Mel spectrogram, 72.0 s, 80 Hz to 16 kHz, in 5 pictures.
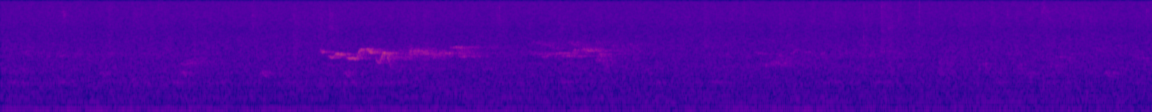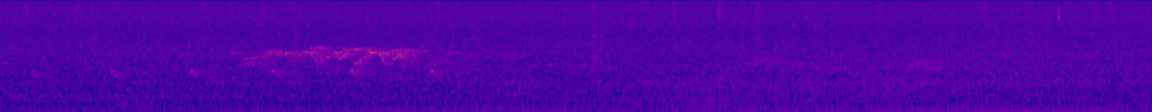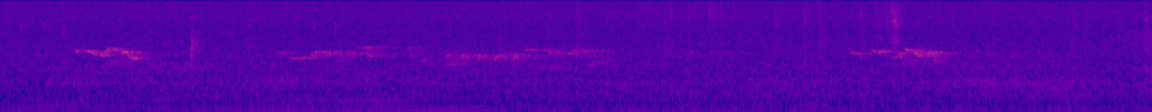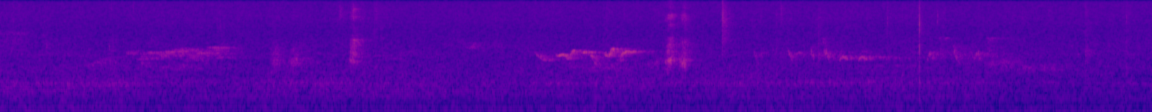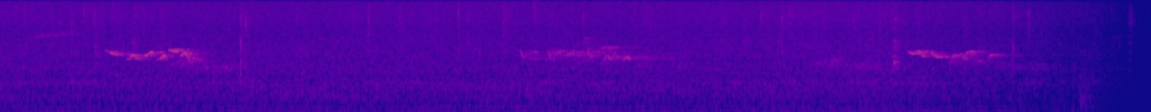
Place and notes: {"title": "Shuishang Ln., Puli Township 桃米里 - Bird sound", "date": "2016-03-26 06:11:00", "description": "Morning in the mountains, Bird sounds, Traffic Sound\nZoom H2n MS+XY", "latitude": "23.94", "longitude": "120.92", "altitude": "534", "timezone": "Asia/Taipei"}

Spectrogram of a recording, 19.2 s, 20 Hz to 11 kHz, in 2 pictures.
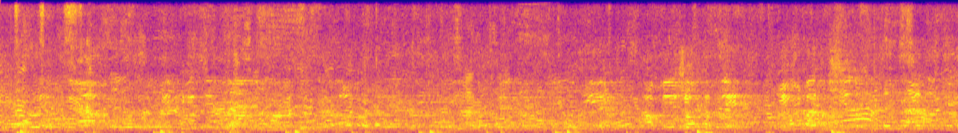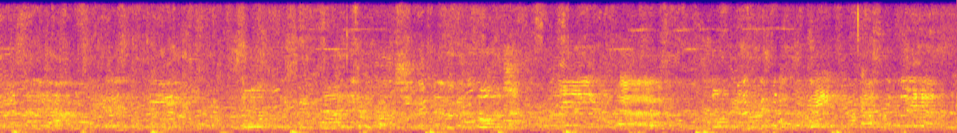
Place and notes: {"title": "Praça do Papa, Belo Horizonte - Demonstration in Brazil to preserve the Amazonian forest", "date": "2019-08-25 11:30:00", "description": "In Belo Horizonte at \"Praza do Papa\" on last Sunday, people doing a demonstration to preserve the forest. Voices of the crowd, somebody talking on microphone and some drums on the left.\nRecorded with an ORTF setup Schoeps CCM4x2\nOn a MixPre6 Sound Devices\nSound Ref: BR-190825-02\nGPS: -19.955654, -43.914702", "latitude": "-19.96", "longitude": "-43.91", "altitude": "1096", "timezone": "America/Sao_Paulo"}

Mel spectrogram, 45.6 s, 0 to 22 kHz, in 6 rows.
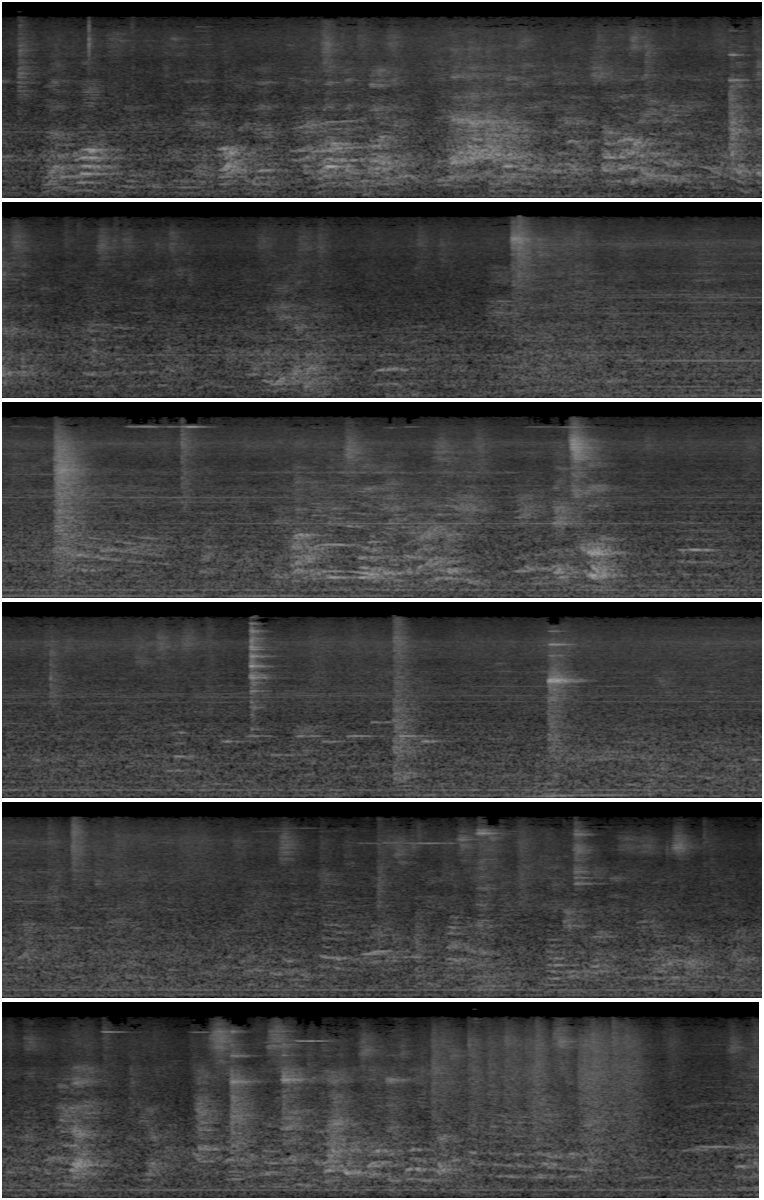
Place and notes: {"title": "R. Sebastião Coco - Nova Petrópolis, São Bernardo do Campo - SP, 09771-070, Brasil - Coffee Shop", "date": "2019-05-02 16:34:00", "description": "This is a Coffee Shop called Book e Café where is located next an elementary school. You can listen to kids playing around sometimes. It was recorded by a Tascam DR-05 placed on a table next a big glass window.", "latitude": "-23.70", "longitude": "-46.54", "altitude": "770", "timezone": "America/Sao_Paulo"}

